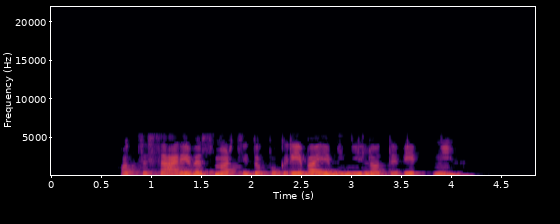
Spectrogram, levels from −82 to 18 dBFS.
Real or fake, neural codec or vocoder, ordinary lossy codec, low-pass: real; none; none; 5.4 kHz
